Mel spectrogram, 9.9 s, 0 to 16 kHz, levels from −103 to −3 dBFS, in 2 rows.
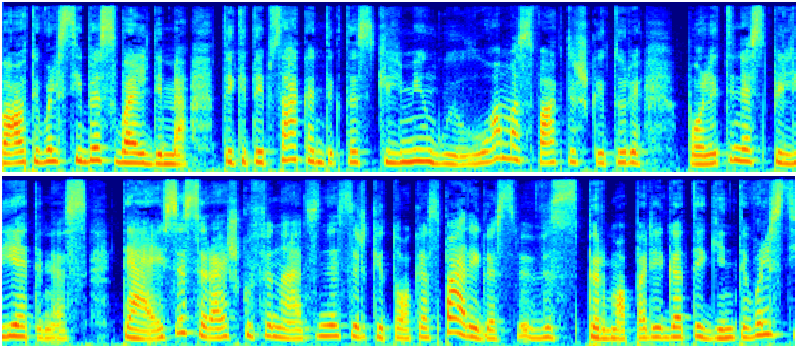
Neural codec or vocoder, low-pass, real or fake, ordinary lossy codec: vocoder, 44.1 kHz, 128 mel bands every 512 samples, BigVGAN v2; 14.4 kHz; fake; MP3, 96 kbps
